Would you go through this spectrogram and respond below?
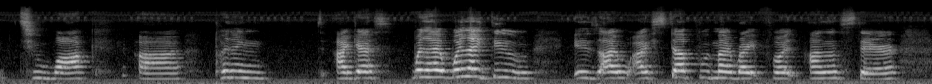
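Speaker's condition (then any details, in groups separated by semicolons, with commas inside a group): Cerebral palsy; affects walking, foot and leg pain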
